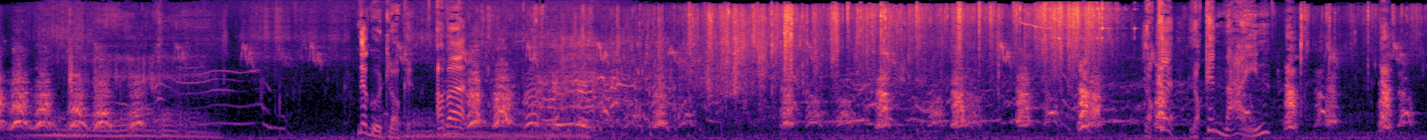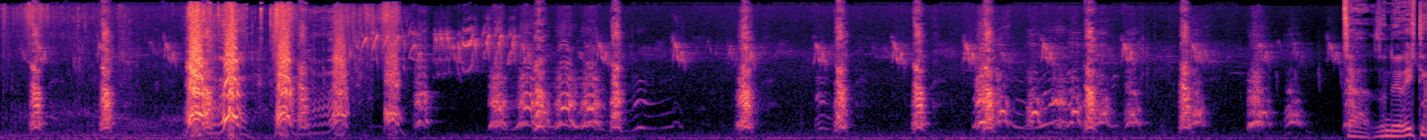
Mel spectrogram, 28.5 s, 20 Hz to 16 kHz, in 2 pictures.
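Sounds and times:
dog whining yelps: 0.0s - 7.2s, 7.8s - 11.9s, 12.8s - 18.6s, 23.4s - 27.4s
dog barking and yipping: 0.0s - 15.5s, 16.1s - 20.7s, 21.7s - 21.9s, 23.4s - 27.4s
speech: 3.6s - 6.3s.

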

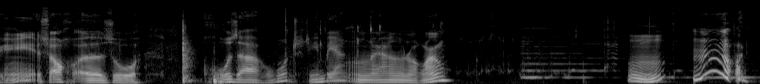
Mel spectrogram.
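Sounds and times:
speech: 0.0s - 4.6s, 6.3s - 7.5s
electric toothbrush buzzing: 4.6s - 7.5s
person making a sliding hummed sound: 6.3s - 7.5s.

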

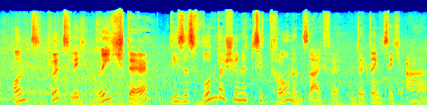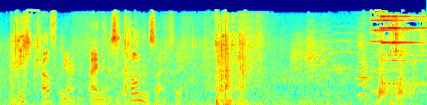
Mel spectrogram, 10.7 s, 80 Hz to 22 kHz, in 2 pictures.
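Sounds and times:
speech: 0.2s - 7.8s
shop door swinging open: 7.9s - 10.6s.

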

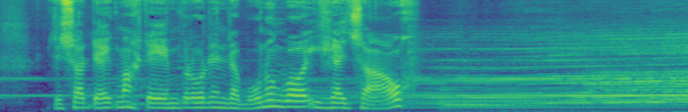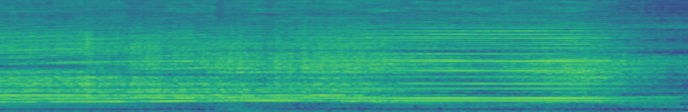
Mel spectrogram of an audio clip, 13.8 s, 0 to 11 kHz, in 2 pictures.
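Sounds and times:
speech: 0.6s - 4.3s
air raid siren wailing: 4.0s - 13.7s.

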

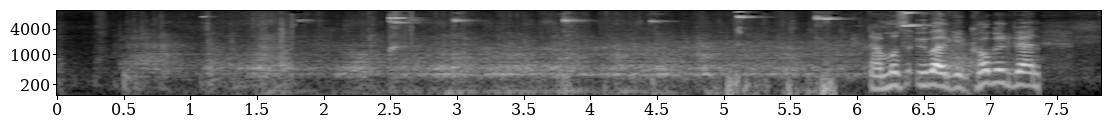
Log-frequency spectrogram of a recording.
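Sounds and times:
old self-built hand-cranked honey extractor turning with high-pitched squeaks: 0.5s - 7.2s
speech: 6.1s - 7.4s.

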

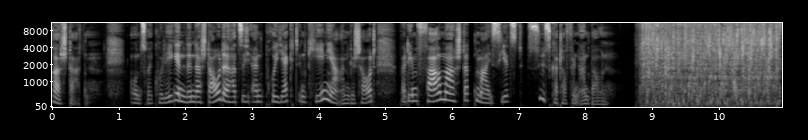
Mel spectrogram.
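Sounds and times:
speech: 0.0s - 9.0s
water gushing from a plastic tank onto fields: 8.8s - 10.9s.

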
